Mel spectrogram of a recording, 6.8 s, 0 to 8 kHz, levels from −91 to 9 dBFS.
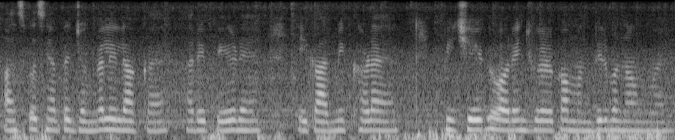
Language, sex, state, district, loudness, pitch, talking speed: Hindi, female, Bihar, West Champaran, -17 LUFS, 210 Hz, 205 wpm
